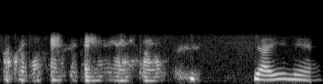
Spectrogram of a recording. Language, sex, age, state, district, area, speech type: Manipuri, female, 18-30, Manipur, Chandel, rural, conversation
